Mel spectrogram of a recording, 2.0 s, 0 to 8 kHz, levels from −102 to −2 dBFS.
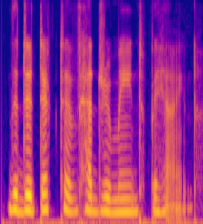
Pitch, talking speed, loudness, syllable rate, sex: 185 Hz, 150 wpm, -20 LUFS, 6.0 syllables/s, female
